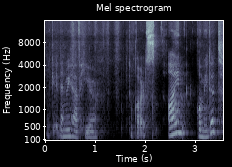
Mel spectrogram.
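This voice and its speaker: A woman from Finland with a Finnish accent, giving a rambling, musing tarot reading in English that often drops to a soft whisper. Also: medium pitch, animated, a little slow. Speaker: tarot reader. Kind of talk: live pick-a-pile tarot reading chat.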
